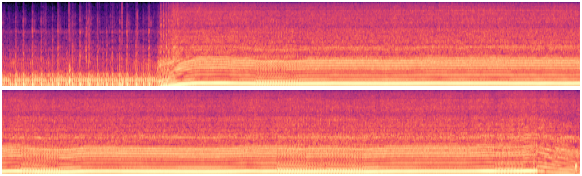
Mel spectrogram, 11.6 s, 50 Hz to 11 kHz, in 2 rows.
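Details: Troy-Bilt 20-inch chainsaw, bought new, after carburetor adjustment: winds up to a clean high scream, pitch sags smoothly as it bites into wood and recovers crisply; runs like a new saw, owner thinks slightly more RPM available; normal under cutting load.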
